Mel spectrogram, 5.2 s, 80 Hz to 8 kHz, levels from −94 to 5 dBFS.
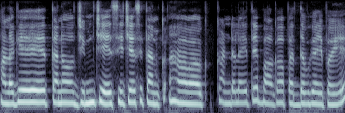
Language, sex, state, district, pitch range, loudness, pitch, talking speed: Telugu, female, Andhra Pradesh, Anantapur, 260-285 Hz, -15 LUFS, 275 Hz, 125 wpm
